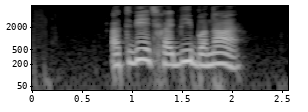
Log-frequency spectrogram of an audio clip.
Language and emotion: Russian, angry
